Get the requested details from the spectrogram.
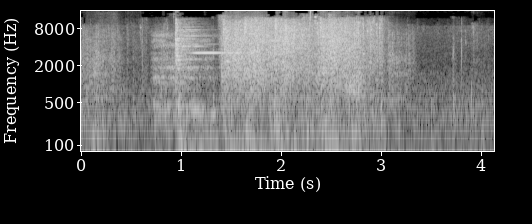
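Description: Sparks and fire crackle and burst during a fight.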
